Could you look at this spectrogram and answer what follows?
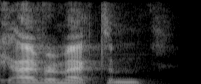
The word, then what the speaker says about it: ivermectin: take ivermectin.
